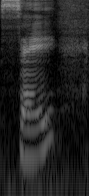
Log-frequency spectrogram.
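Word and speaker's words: Saie: and it, I think, is pronounced Say, and it's S-A-I-E, and it's one that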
